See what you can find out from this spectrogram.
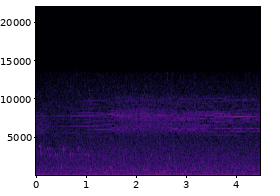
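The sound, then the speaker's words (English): A creek flows steadily beside where people are sitting, with a soft, continuous rush and babble that stays even throughout, with no voices. A faint high insect-like hiss sits on top. “And they would have camped along this creek where we're sitting now.”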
